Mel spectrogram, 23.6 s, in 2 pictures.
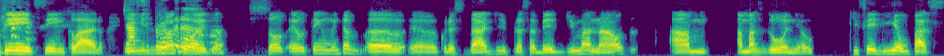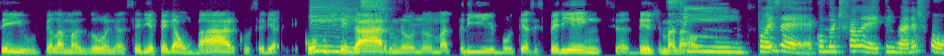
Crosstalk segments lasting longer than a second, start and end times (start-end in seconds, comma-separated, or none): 1.6-2.8, 15.6-16.9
